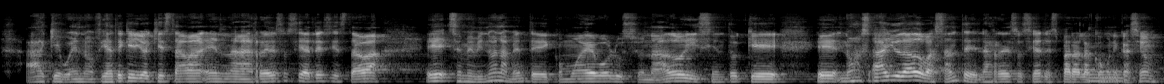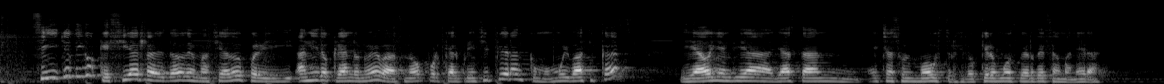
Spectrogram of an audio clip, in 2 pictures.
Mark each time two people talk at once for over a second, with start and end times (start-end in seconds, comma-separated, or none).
none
